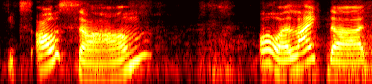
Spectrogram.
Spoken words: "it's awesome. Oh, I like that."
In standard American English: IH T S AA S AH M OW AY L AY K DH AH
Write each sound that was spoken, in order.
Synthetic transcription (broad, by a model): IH T S AA S AH M OW AY L AY K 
